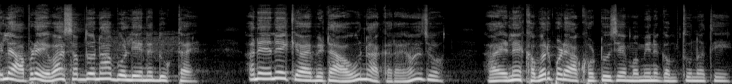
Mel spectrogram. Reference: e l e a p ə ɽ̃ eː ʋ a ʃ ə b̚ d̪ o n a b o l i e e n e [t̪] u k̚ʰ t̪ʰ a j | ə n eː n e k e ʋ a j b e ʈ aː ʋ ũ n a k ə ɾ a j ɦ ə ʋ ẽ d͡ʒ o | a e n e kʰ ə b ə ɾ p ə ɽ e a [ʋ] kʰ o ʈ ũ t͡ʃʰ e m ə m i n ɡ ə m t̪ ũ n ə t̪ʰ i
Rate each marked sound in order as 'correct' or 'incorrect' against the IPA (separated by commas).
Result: incorrect, incorrect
